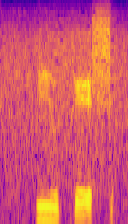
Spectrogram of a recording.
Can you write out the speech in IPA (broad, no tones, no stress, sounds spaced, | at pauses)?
i u̯ k e s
